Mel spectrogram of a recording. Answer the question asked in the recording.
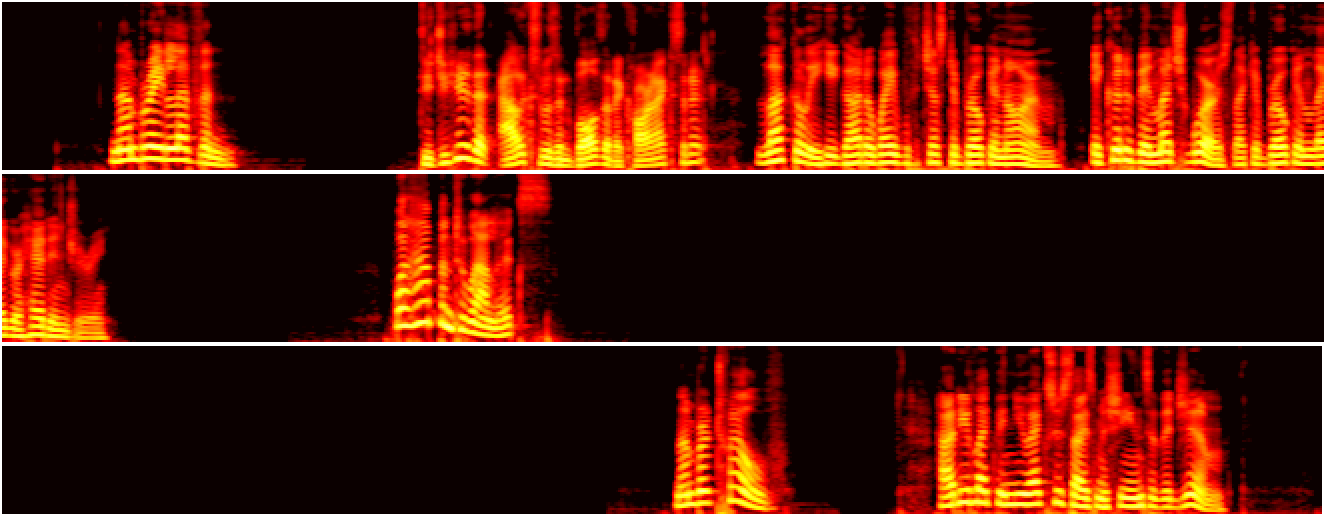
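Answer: He broke his arm in a car accident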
